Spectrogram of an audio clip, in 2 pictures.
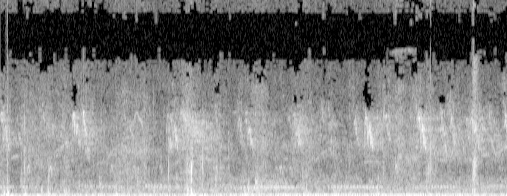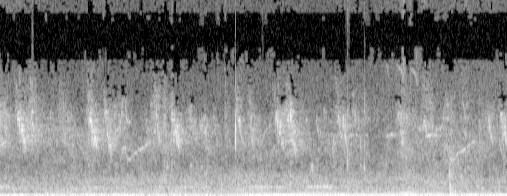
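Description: Songbirds chirping: many short, high chirps repeating throughout over a low, steady background rumble.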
